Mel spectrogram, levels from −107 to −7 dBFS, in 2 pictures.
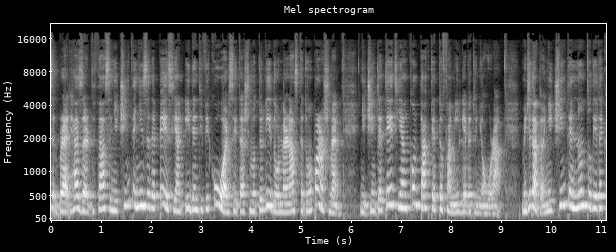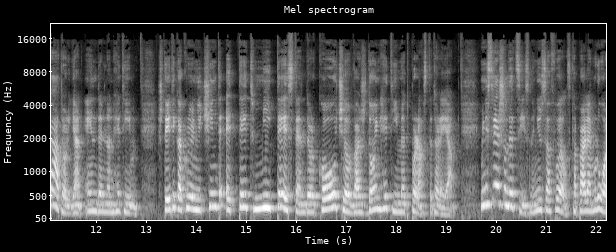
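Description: No technical faults can be heard anywhere here.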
